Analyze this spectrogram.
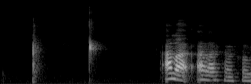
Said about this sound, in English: Why did you clap quick? Is that for my vulnerability?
